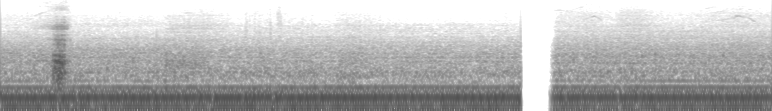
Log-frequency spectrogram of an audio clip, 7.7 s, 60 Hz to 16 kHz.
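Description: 1997 Jeep Wrangler TJ engine idling steadily at about 800 RPM through its new exhaust system, heard from inside the cab. The sound cuts out completely for a moment a little after five seconds in.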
